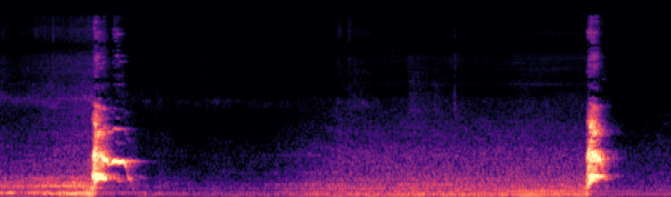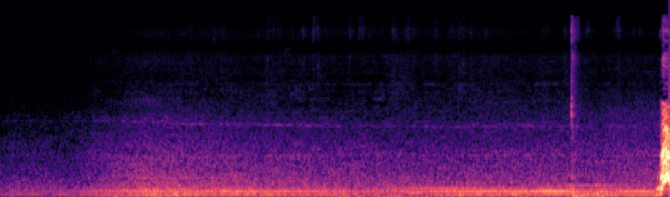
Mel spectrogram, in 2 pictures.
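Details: Three loud, isolated barks from a Basset Hound, spaced several seconds apart, against a steady rumbling background noise like a passing vehicle.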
